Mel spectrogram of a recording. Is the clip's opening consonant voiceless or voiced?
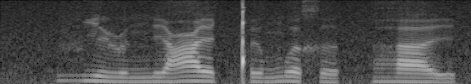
voiced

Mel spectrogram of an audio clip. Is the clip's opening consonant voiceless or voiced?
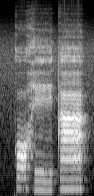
voiceless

